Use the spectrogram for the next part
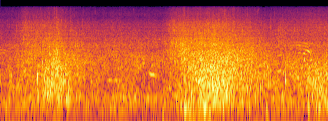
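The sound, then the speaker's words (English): Waves of Cape Cod Bay wash steadily onto a shore below bluffs, with two broad swells of surf rising and falling in a continuous hiss, with a light breeze in the background. “Looking over the bluffs at the Cape Cod Bay, it's such a picture-perfect scene.”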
